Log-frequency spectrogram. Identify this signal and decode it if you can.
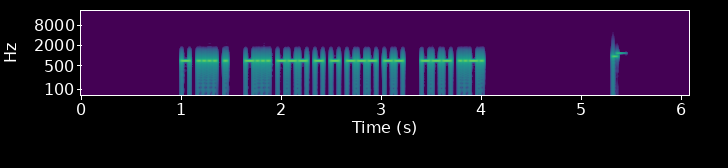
Morse code, heard as a keyed tone, about 44 wpm, 700 Hz. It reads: THE BOTTOM OF
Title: Sets of 3 Words 45wpm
